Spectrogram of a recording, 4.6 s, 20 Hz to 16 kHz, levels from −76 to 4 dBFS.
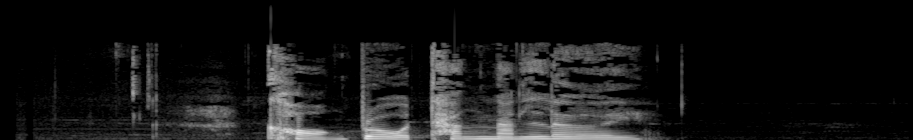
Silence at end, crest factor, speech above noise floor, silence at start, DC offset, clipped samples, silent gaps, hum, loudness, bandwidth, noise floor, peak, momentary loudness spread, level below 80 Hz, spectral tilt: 1.35 s; 18 dB; 52 dB; 1 s; under 0.1%; under 0.1%; none; none; -15 LUFS; 11.5 kHz; -67 dBFS; 0 dBFS; 22 LU; -62 dBFS; -3.5 dB/octave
